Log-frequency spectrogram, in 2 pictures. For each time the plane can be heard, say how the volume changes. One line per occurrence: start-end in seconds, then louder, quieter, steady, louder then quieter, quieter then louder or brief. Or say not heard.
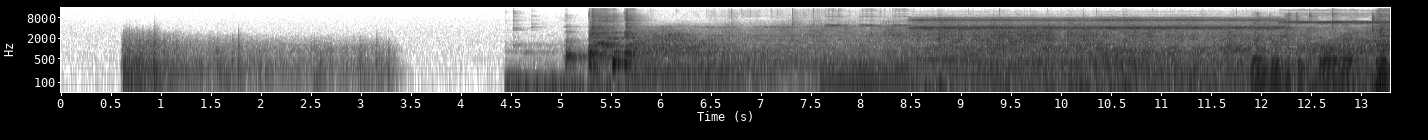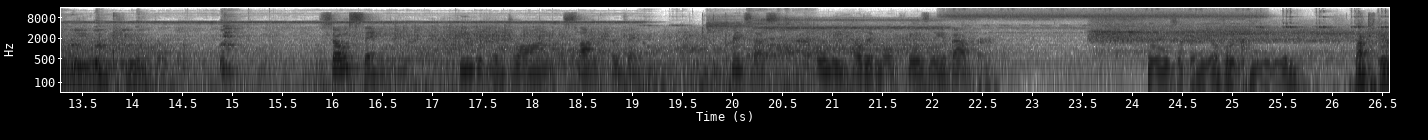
5.7-26.5 steady.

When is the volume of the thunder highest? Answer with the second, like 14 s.
14 s.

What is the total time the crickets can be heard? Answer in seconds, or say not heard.
19 s.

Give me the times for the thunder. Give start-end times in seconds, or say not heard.
0.6-3.4, 13.3-15.9.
